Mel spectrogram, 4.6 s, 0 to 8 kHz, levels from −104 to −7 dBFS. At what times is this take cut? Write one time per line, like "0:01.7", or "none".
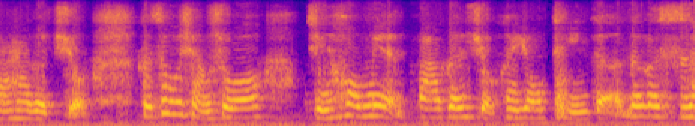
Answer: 0:02.0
